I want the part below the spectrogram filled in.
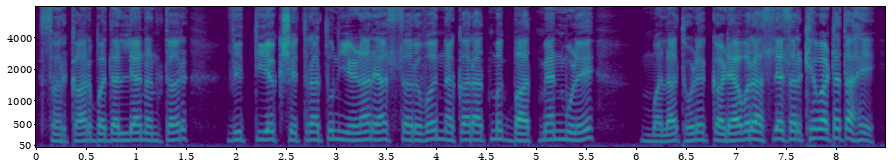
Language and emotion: Marathi, fearful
